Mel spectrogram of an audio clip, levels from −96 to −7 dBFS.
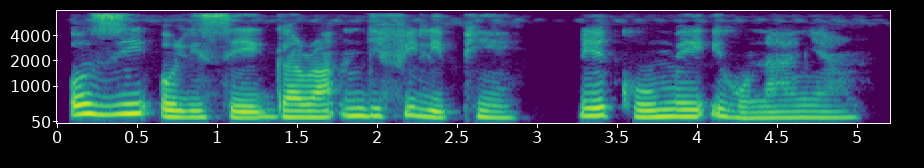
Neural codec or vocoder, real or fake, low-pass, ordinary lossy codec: none; real; 7.2 kHz; MP3, 64 kbps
